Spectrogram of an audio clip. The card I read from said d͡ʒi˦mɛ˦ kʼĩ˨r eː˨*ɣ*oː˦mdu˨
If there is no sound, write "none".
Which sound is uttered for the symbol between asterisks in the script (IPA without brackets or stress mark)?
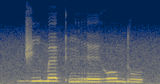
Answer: ɣ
